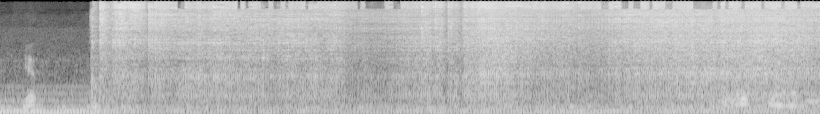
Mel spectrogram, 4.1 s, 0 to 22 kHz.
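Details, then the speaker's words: MIG welding motor mount for Honda Odyssey FL350 electric conversion after wire speed lowered to 5.5: steady, even crackling sizzle like frying bacon or scrambled eggs, no popping or sputtering; normal weld sound. "I can sit there and turn the wire until it sounds like scrambled eggs."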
